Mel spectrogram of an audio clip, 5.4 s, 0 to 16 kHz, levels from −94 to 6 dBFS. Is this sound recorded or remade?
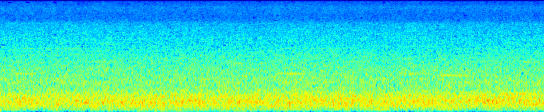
recorded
